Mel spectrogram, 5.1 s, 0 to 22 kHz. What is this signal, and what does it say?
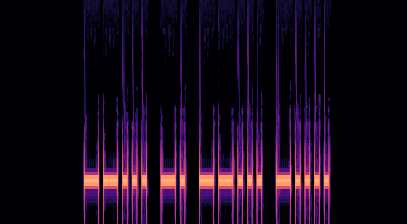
Morse code, heard as a keyed tone, about 20 wpm, 700 Hz. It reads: 7N76
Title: Common Cut Numbers - 4-Digit 20wpm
